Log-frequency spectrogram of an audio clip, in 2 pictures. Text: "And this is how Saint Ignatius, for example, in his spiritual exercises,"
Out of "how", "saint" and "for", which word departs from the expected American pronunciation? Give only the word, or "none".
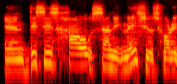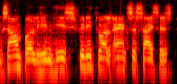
saint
